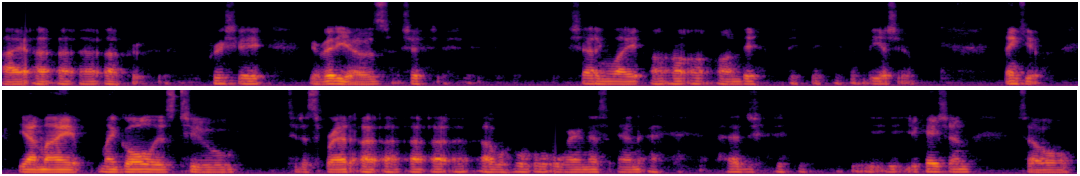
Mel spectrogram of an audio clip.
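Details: Adult man, a speech-language pathologist, with developmental stuttering including word repetitions, speaking live in a solo livestream; stuttering.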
